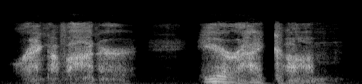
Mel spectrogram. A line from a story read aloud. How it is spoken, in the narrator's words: Maff then cryptically whispered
